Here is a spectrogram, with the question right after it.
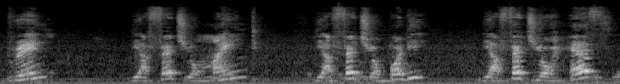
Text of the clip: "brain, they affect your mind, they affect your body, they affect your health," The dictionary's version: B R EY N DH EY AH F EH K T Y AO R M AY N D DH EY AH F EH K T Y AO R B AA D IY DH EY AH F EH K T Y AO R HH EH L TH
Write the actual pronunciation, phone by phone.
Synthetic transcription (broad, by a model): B R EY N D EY AH F EH K T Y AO M AY N D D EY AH F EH K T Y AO B AA D IY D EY AH F EH K T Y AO HH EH L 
